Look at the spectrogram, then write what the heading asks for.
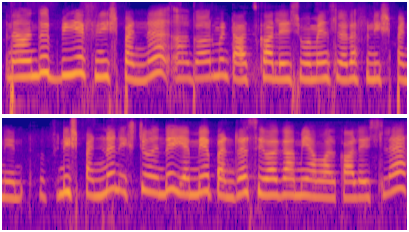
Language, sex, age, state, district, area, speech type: Tamil, female, 18-30, Tamil Nadu, Krishnagiri, rural, spontaneous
